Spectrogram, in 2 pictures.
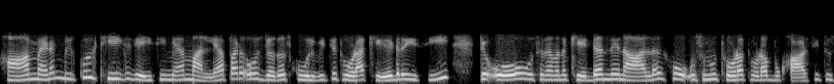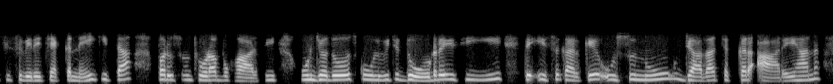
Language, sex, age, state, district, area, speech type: Punjabi, female, 30-45, Punjab, Pathankot, urban, conversation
